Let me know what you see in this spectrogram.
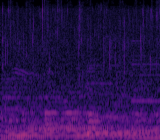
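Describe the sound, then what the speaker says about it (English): A summer rain falls in a steady, soft patter on the ground during a funeral procession, continuous and even with no voices. "A summer rain fell on the cortege."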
